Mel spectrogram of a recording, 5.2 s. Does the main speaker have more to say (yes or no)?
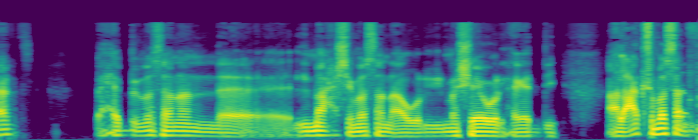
yes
